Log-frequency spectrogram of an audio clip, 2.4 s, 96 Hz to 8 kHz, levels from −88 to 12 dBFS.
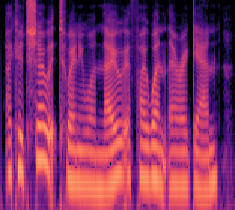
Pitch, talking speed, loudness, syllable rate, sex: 180 Hz, 330 wpm, -16 LUFS, 8.1 syllables/s, female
